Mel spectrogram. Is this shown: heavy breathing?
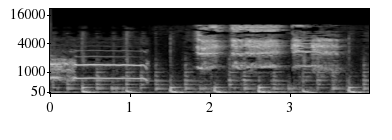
no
